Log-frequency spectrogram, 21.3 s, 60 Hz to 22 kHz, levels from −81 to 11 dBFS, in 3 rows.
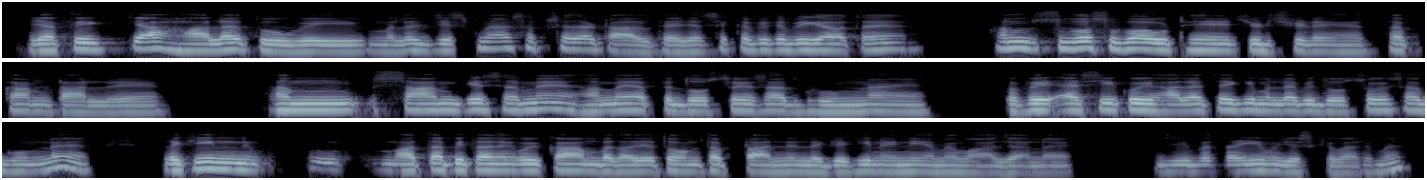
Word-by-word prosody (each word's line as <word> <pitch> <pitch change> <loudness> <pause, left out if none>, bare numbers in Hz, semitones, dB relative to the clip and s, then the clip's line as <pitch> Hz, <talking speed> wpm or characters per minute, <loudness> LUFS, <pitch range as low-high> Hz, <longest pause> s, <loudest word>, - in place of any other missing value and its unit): या 140 +1 +5
फिर 155 +1 +2 0.2
क्या 170 -1 +6
हालत 135 +2 +4
हो 130 -2 +2
गई, 125 0 +1
मतलब 130 +2 -3
जिसमें 140 +6 -4
आप 175 - -3
सबसे 175 0 -7
ज़्यादा 155 -1 +2
टालते 125 -3 -1
हैं? 120 - -1
जैसे 125 +3 -5
कभी-कभी 145 -1 0
क्या 140 0 +4
होता 135 +1 -2
है, 155 +2 -3 0.5
हम 170 0 +2
सुबह-सुबह 170 -1 +3
उठे 145 +1 -4
हैं, 140 - 0
चिड़चिड़े 130 -1 -2
हैं, 120 -1 -7
सब 135 0 -2
काम 130 -2 -3
टाल 115 -1 -2
रहे 115 +1 -3
हैं। 115 0 -7 0.6
हम 140 0 +4
शाम 140 0 0
के 150 +2 +3
समय, 150 +2 -1
हमें 135 +3 0
अपने 135 -1 -1
दोस्तों 125 +2 -1
के 135 - +1
साथ 135 -1 0
घूमना 120 +1 -3
है, 120 -1 -5 0.4
तो 130 - 0
फिर 140 +2 +6
ऐसी 140 +2 0
कोई 145 0 +5
हालत 130 +1 +1
है 145 - +5
कि 145 +1 0
मतलब 135 -1 +1
अभी 130 0 +2
दोस्तों 125 +2 -1
के - - -1
साथ 145 - -1
घूमना 130 +6 -2
है, 180 -7 -1 0.4
लेकिन 155 +2 +4 0.3
म 155 -2 -5 0.3
माता-पिता 140 +1 +4
ने 135 0 +2
कोई 135 0 +4
काम 135 -1 +3
बता 125 -1 +2
दिया, 125 0 +2
तो 135 - +1
हम 130 0 -2
तब 130 0 0
टालने 125 -1 +1
लगे 120 +1 -1
कि 130 +2 -1
नहीं-नहीं, 125 0 -3
हमें 120 0 -4
वहाँ 115 -1 -6
जाना 110 0 -6
है। 110 - -9 0.4
जी, 125 +1 -4
बताइए 125 +2 -2
मुझे 130 -3 -1
इसके 115 -1 -8
बारे 110 +2 -6
में। 135 +5 -5
135 Hz, 220 wpm, -23 LUFS, 125-145 Hz, 0.6 s, क्या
